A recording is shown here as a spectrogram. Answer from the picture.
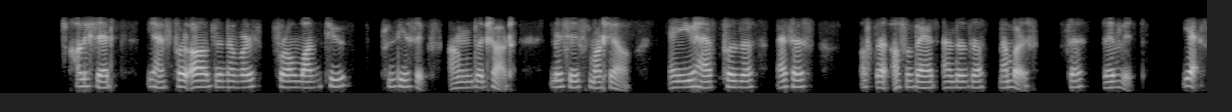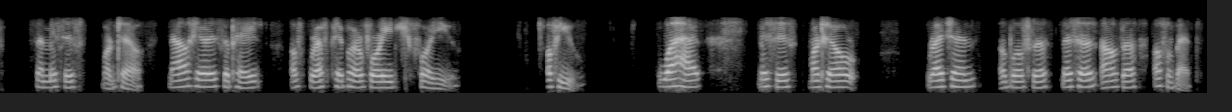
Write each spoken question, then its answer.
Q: What had Mrs. Martell written above the letters of the alphabet?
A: She had written the numbers 1 to 26.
